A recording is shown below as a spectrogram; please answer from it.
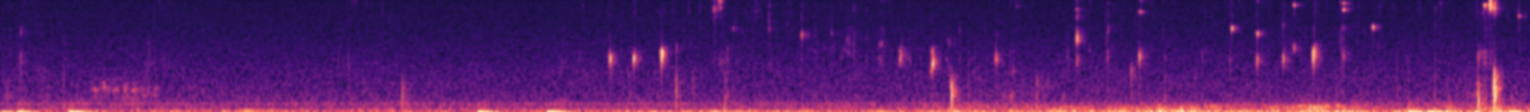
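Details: Cats eating towers of minced meat indoors, recorded for ASMR: scattered wet clicks and smacking chews, sparse at first and then quicker and denser toward the end, over a low steady room hum.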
